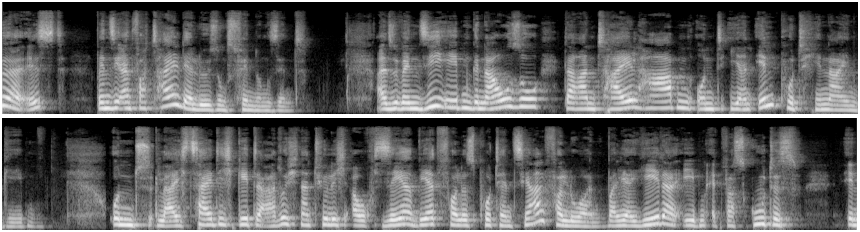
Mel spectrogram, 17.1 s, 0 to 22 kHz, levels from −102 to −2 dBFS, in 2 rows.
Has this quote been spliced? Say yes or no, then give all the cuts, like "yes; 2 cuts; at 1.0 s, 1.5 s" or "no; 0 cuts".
yes; 2 cuts; at 9.6 s, 12.3 s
